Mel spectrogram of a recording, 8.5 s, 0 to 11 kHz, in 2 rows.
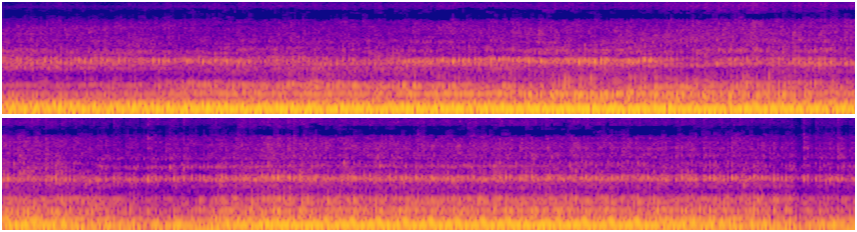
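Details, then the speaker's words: Cadillac Escalade V8, not started in a few days, cold day: deep idle rising and falling slowly with brief dips in engine speed; slight surge. "surging a little bit it ain't been started in a few days"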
